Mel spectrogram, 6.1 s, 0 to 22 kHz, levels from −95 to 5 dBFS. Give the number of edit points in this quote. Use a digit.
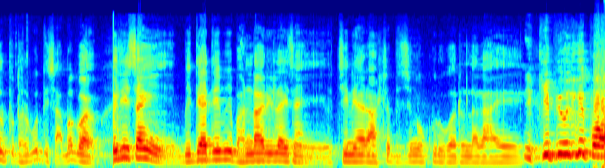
1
